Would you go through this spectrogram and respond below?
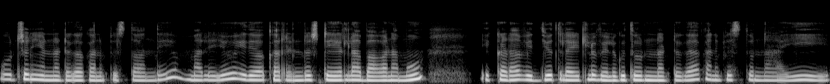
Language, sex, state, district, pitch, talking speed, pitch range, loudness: Telugu, female, Telangana, Nalgonda, 200 Hz, 115 wpm, 195-210 Hz, -15 LUFS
